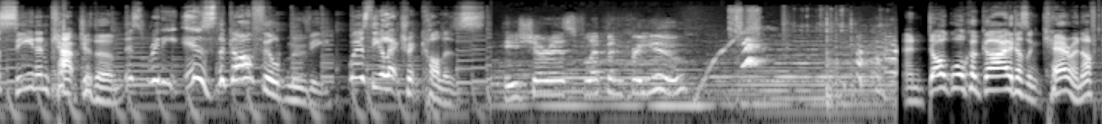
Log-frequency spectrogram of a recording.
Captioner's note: yelp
